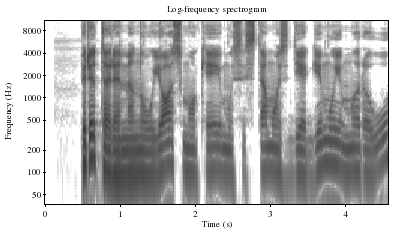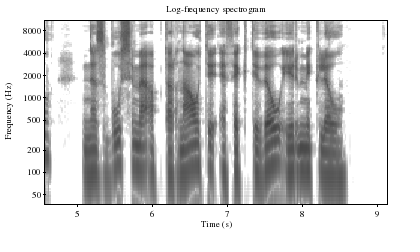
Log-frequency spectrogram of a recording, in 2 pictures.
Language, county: Lithuanian, Šiauliai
